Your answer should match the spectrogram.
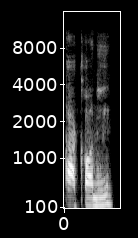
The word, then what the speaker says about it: Aonyi: Um it's pronounced Aonyi. It's a name.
